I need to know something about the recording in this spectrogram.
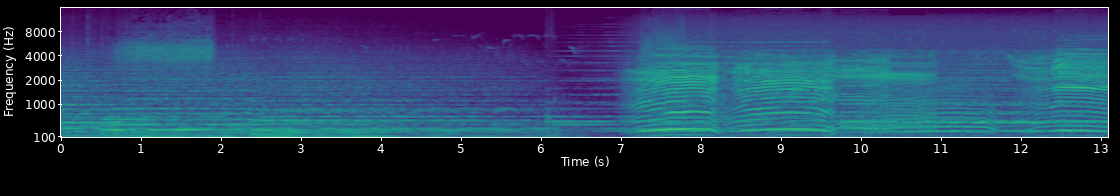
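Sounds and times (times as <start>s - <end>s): livestock calling: 0.7s - 2.0s, 6.9s - 13.0s.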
